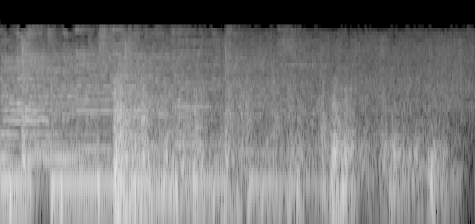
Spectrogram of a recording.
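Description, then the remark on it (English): Steady rain pours down with a broad hiss, joined by low rumbling thunder that swells and fades throughout. No voices, just a continuous stormy wash. “Started again. Rain coming down.”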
